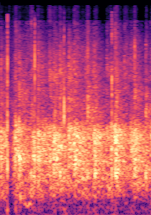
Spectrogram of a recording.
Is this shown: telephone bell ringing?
no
